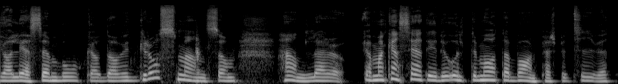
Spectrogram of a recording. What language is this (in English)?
Swedish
